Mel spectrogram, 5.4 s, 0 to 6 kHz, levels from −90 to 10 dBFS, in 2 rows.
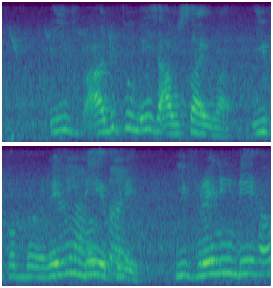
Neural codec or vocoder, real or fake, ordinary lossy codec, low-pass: none; real; none; 5.4 kHz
